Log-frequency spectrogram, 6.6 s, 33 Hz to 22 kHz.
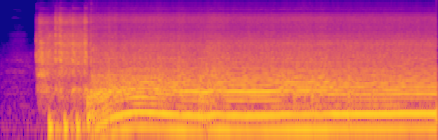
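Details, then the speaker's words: Cheap Amazon 250cc dirt bike, stored unused five years, catches then screams at high steady rpm without rider input; throttle cable at carburetor top appears not seated, pulling the quarter-turn throttle open (suspected). "So, what's going on is it looks like where the uh where the throttle cable comes into the top of the carburetor, it looks like it's not seated right, which would be pulling pulling the the throttle, giving more fuel, making it run real, making it like scream."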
